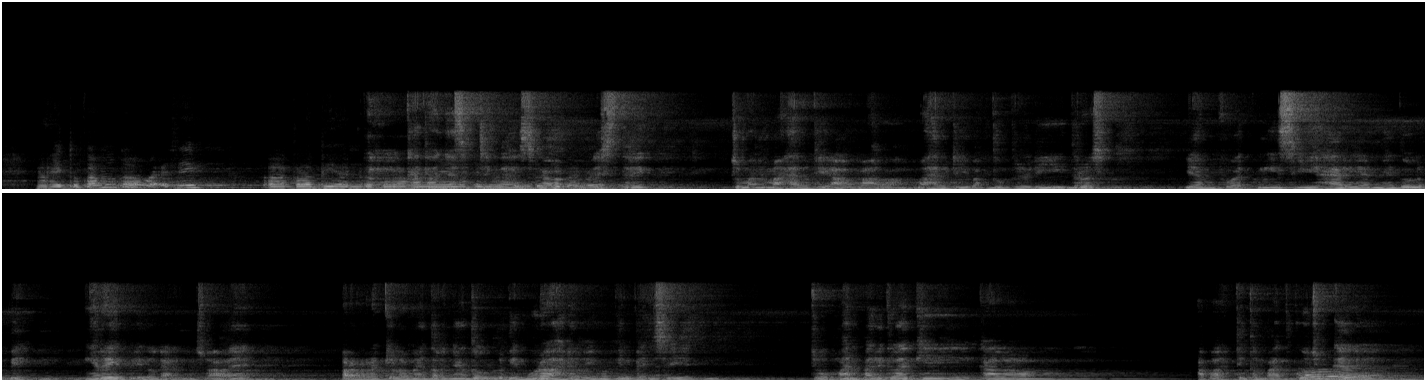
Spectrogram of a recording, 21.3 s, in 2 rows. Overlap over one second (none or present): present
